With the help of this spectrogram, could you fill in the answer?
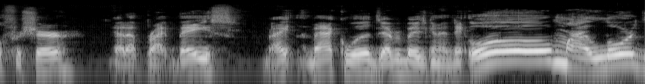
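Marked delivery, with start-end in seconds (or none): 3.5-4.8 amazed. Real, not acted. Watching the fiddle dance scene.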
